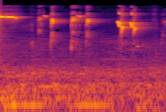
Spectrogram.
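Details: Orange-headed thrush, a caged bird in deep continuous song even while its cage is shaken: a drawn-out falling whistle, then short sharp notes in quick bursts, over a faint low rumble.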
